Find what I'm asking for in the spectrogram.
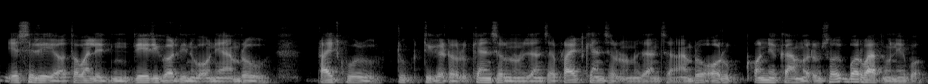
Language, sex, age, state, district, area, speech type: Nepali, male, 45-60, West Bengal, Kalimpong, rural, spontaneous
